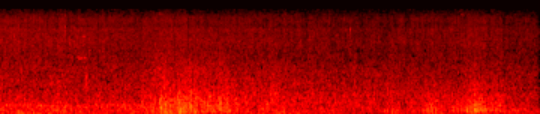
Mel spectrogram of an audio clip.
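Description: Steady rain and rolling thunder fill a storm in Genshin Impact, a continuous wash of downpour with low rumbles swelling around the middle and again near the end, no voices.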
